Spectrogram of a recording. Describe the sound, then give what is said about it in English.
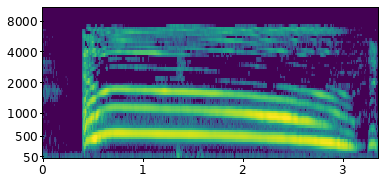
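A person lets out one long wolf-like howl, loud, holding a steady pitch for nearly three seconds before it sags and trails off, with no talking around it. “You got to howl at the moon.”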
